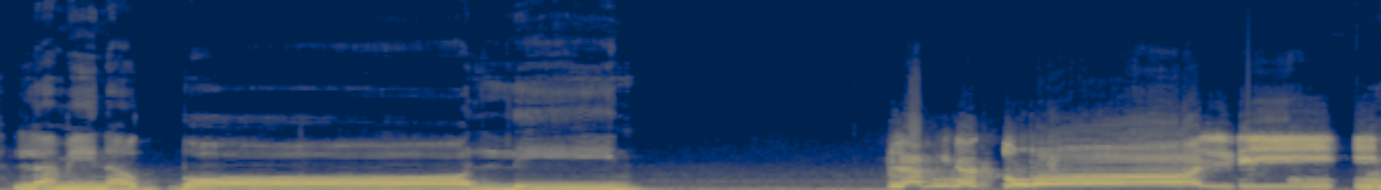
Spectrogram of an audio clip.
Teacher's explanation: الف سے پہلے ضاد ہے. ضاد کی وجہ سے الف بھی پر ہو جائے گا اور مد بھی پر ہو جائے گی · دوبارہ سے جس مد کے بعد شد ہوتی ہے وہ مد سب سے زیادہ لمبی ہوتی ہے تو لمبا کیجئے تھوڑا سا اور موٹا کیجئے کیونکہ ضاد کے بعد الف ہے. الف ہمیشہ ماقبل کے تابع ہوتا ہے.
